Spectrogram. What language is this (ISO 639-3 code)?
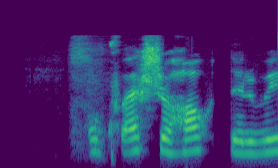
isl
